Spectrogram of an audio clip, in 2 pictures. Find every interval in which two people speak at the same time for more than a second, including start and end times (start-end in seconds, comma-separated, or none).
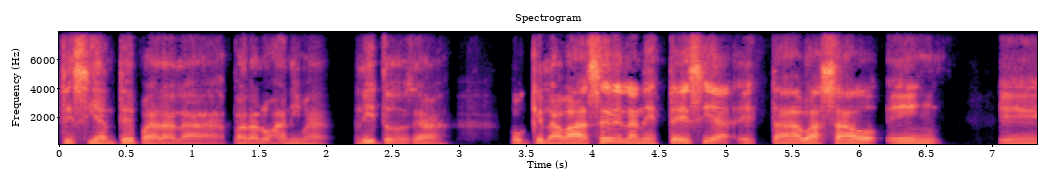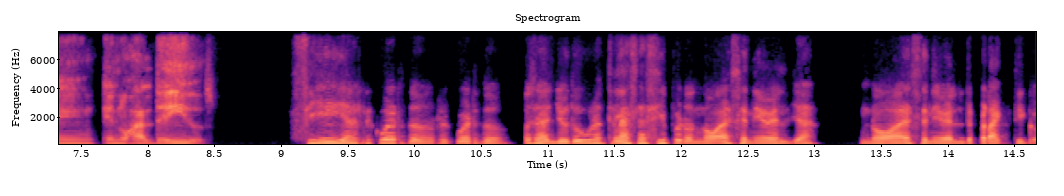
none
